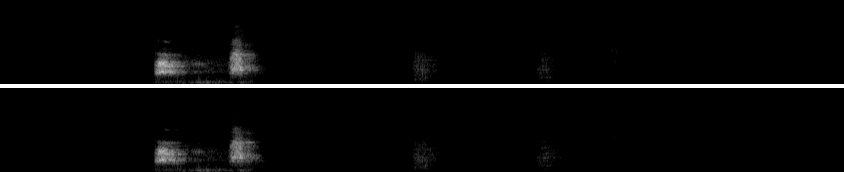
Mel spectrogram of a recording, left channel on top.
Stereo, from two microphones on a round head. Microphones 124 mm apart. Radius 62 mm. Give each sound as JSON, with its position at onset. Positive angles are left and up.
{"t": 1.6, "sound": "a dog barking", "side_deg": 35, "distance_m": 1.2}
{"t": 4.1, "sound": "footsteps", "side_deg": 80, "distance_m": 5.5}
{"t": 6.1, "sound": "a zipper", "side_deg": 75, "distance_m": 6.0}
